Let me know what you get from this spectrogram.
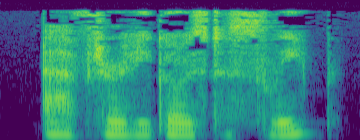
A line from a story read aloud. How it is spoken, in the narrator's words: whispers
